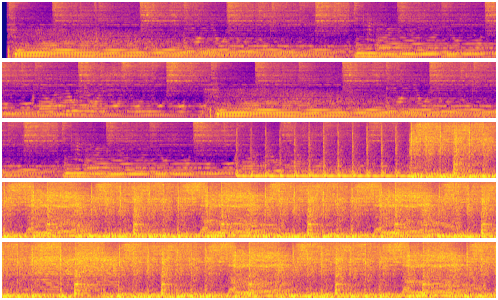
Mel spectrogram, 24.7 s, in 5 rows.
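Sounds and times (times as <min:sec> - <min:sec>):
instrumental music: 0:00.1 - 0:24.6.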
